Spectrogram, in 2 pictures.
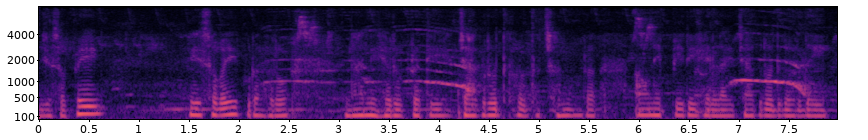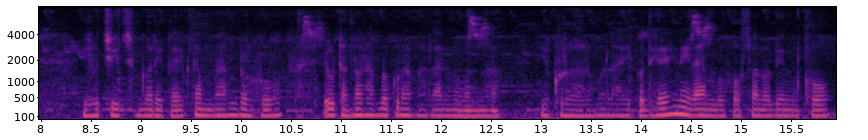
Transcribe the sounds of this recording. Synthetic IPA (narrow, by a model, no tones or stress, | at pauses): josʌbʌj | isʌbʌjkuɾaɦʌɾunaniɦʌɾuprʌt̪id͡zaɡrud̪ɡʌrd̪ʌt͡sʰʌnrʌ | awnepiɾiɦeɾulajd͡zaɡrɾud̪ɡʌrd̪ʌj | jot͡sid͡zɡʌɾekaekd̪ʌmramroɦoewʈanʌɾamrokuɾamalaɡnubʱʌnːʌ | jokuɾaɦʌɾumʌlaekod̪ʱeɾʌjnʌjɾamrohosanod̪inko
